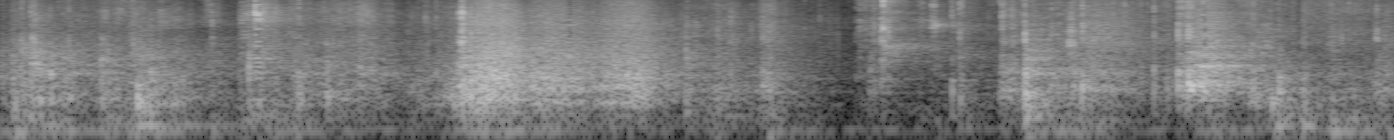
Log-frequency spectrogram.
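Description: Cardboard packaging being handled as a plastic-wrapped ceiling lamp is slid out of its box: cardboard scraping and plastic film crinkling, with two louder spells of rustling, about two and five seconds in.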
